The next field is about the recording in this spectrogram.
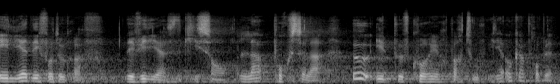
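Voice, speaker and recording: A man with an English accent at a moderate pace, ordinary pitch variation, and audible room echo. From England. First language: English (speaking French). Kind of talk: wedding homily and liturgy. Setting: church wedding with congregation, microphones.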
